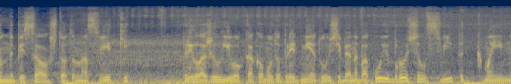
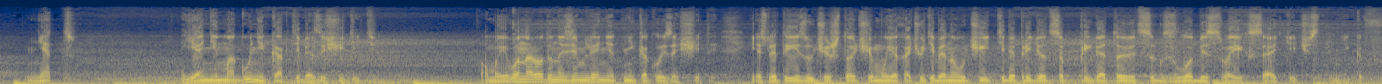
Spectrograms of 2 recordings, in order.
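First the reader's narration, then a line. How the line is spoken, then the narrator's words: Bitter, then cold. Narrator (Russian): горько проговорил он наконец, а потом холодно добавил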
